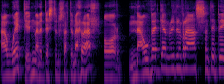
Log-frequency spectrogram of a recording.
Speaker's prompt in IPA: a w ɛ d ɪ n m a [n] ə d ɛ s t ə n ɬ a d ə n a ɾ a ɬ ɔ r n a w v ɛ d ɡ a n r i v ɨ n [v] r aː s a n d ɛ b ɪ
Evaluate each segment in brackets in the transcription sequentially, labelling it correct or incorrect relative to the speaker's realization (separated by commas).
correct, correct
